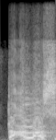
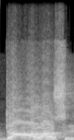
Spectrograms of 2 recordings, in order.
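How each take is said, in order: First: It is said with Korean pronunciation. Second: It is said with American English pronunciation. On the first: "우리말은 달라스인데" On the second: "영어식으로 발음은 달라스 그래"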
